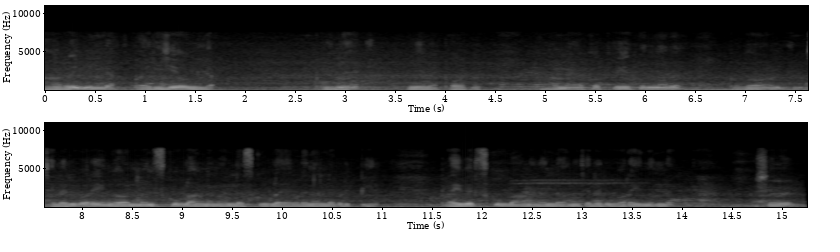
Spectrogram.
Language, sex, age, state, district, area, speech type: Malayalam, female, 60+, Kerala, Pathanamthitta, rural, spontaneous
